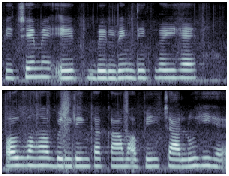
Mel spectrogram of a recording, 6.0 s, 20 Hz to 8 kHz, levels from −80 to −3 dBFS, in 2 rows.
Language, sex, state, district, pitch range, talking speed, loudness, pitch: Hindi, female, Maharashtra, Gondia, 220-230 Hz, 160 wpm, -19 LUFS, 225 Hz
